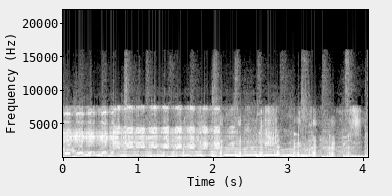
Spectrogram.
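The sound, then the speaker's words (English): A squeaky electronic sound chip from a seasonal dog toy plays a tinny, bright jingle with a steady tone and bursts of synthetic giggling, loud and continuous for about four seconds. “But a lot of the toys that she gets for the dog have sounders in them.”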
